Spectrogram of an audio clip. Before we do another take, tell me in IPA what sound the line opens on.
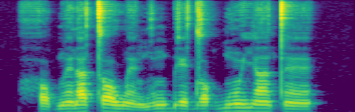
h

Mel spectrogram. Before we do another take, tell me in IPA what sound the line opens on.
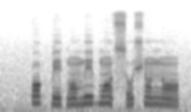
k͡p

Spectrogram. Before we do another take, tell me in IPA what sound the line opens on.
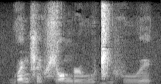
ɡʷ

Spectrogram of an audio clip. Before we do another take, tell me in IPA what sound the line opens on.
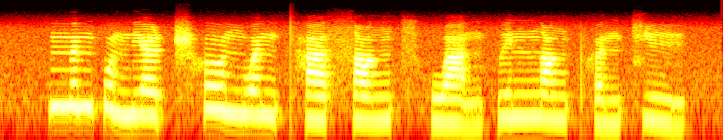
n̪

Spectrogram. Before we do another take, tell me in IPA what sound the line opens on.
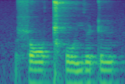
ʂ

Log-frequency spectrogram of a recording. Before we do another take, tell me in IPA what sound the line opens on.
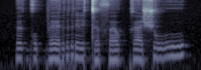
ɪ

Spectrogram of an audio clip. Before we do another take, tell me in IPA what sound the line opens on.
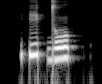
ʔ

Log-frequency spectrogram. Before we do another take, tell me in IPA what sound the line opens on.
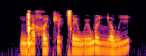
ŋ͡ǃ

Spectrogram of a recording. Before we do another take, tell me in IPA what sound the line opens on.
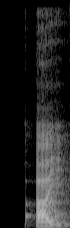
ʔ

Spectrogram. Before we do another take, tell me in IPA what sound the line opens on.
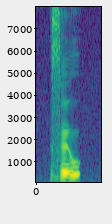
z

